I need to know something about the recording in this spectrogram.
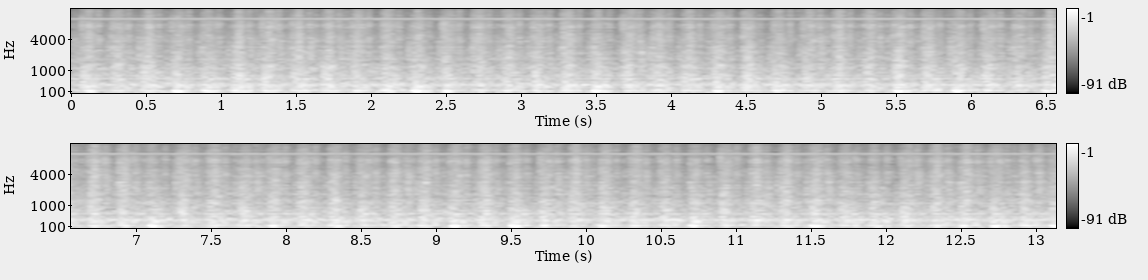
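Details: CNY computer embroidery machine from Banjarnegara, Central Java, test-stitching after service (dynamo motor earlier wouldn't spin at all): even, regular clatter over smooth motor hum, no rough or grinding noise; one colour finished, result very good, normal stitching.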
